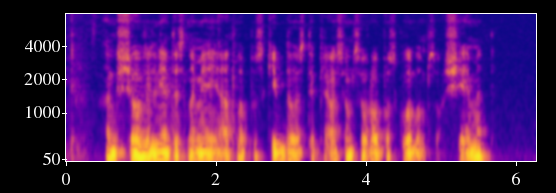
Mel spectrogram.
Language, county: Lithuanian, Vilnius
